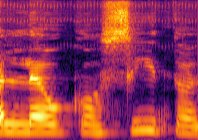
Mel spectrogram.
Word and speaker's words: leucocito: Esta palabra leucocito es una palabra llana, no se acentúa en la penúltima sílaba debido a que termina en vocal.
